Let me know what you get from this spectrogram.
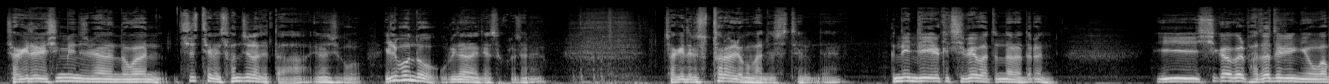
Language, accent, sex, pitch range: Korean, native, male, 95-130 Hz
